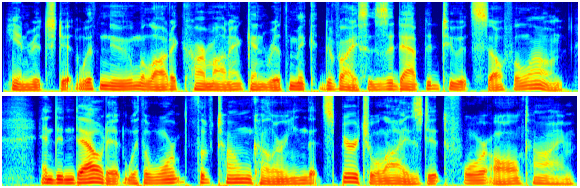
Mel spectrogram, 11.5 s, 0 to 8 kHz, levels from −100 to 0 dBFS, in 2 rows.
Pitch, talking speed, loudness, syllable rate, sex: 95 Hz, 150 wpm, -18 LUFS, 4.7 syllables/s, male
